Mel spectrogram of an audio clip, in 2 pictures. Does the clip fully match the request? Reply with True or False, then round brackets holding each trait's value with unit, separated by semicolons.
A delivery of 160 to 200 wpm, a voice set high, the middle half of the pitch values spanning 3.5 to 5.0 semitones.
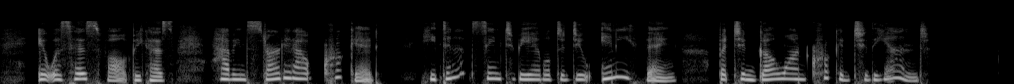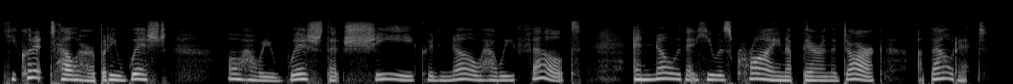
True (170 wpm; 225 Hz; 4.0 semitones)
